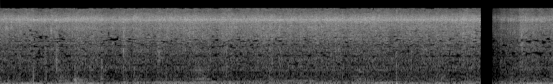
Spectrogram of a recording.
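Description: Chicken satay skewers frying in margarine in a pan on low heat: a steady, high sizzling hiss that cuts out for an instant near the end, then resumes slightly quieter.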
